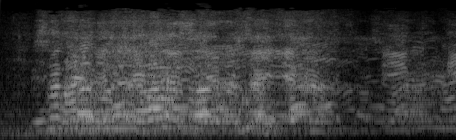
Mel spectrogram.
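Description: Several men talking over one another at once: a loud jumble of overlapping voices lasting about a second and a half.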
